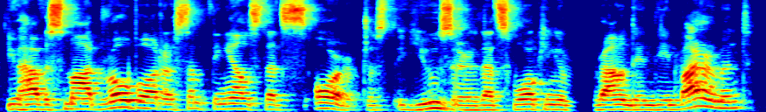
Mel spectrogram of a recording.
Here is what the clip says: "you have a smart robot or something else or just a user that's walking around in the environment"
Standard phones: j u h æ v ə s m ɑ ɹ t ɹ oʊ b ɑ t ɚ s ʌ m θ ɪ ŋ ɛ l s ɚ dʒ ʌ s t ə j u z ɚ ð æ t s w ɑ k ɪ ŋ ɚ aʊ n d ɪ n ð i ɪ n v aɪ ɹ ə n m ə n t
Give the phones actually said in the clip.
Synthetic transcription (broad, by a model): j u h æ v ə s m ɑ ɹ t ɹ oʊ b ɑ t ɚ s ʌ m θ ɪ ŋ ɛ l s ɚ dʒ ʌ s t ə j u z ɚ ð æ t s w ɑ k ɪ ŋ ɚ aʊ n d ɪ n ð i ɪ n v aɪ ɹ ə n m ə n t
